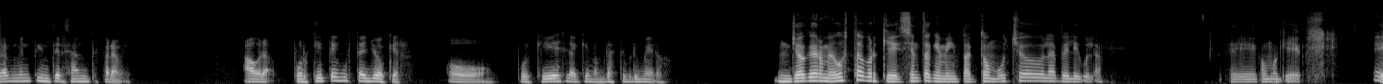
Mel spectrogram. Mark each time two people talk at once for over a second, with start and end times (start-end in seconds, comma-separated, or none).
none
